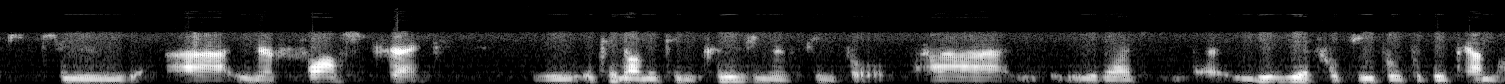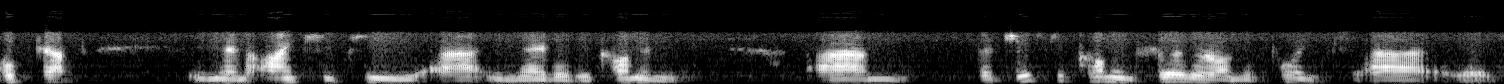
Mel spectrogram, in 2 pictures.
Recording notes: We are joined on the line. Correspondent based in Kigali, Rwanda.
